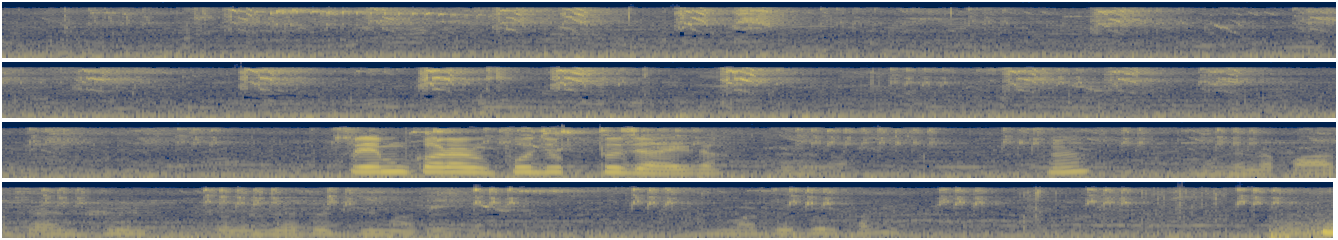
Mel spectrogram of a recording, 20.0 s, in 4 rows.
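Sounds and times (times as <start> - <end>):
faint outdoor background: 0.0 - 20.0
birds calling: 11.2 - 20.0.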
